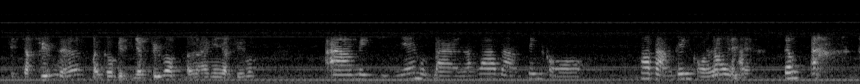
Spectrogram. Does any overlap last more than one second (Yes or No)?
No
